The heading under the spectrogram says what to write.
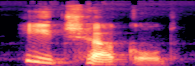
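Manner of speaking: usual speaking voice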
